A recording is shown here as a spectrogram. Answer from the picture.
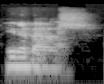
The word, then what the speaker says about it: Pina Bausch: Yeah, Pina Bausch.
